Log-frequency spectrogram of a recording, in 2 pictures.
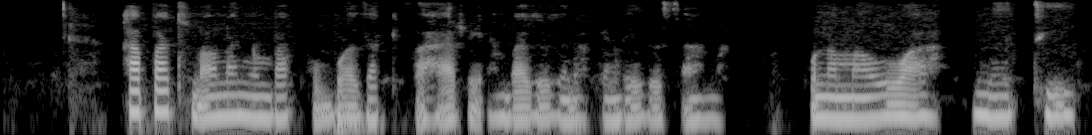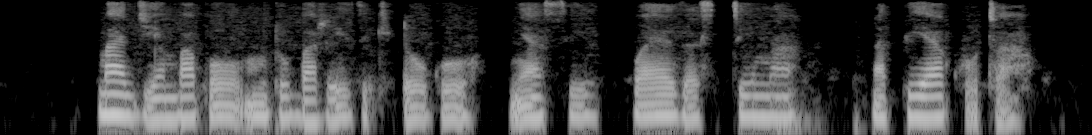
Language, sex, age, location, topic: Swahili, female, 25-35, Nairobi, finance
